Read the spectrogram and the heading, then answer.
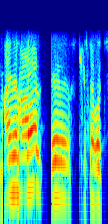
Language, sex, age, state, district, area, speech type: Bengali, male, 45-60, West Bengal, Dakshin Dinajpur, rural, conversation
